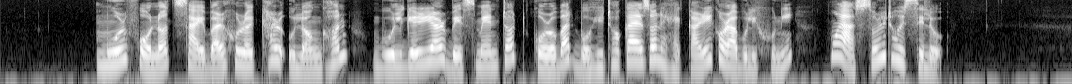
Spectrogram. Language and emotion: Assamese, surprised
